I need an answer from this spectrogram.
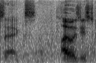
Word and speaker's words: CEX: Um but uh they have so first of all, the the shop is pronounced sex. I always used to call it CEX um because it was an acronym for um uh complete no uh computer exchange really.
